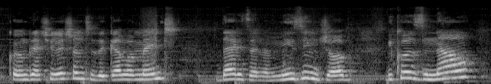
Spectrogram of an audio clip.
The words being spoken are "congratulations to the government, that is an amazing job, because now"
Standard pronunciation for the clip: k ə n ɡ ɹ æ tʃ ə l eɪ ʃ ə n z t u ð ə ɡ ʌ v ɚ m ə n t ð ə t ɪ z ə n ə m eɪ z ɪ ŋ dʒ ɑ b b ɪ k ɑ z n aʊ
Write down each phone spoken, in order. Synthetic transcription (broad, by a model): k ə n ɡ ɹ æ tʃ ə l eɪ ʃ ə n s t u ð ə ɡ ʌ v ɚ m ə n t ð ə t ɪ z ə n ə m eɪ z ɪ ŋ dʒ ɑ b b ɪ k ɑ z n aʊ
